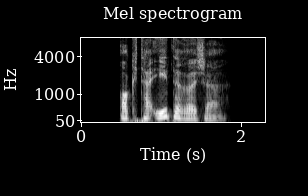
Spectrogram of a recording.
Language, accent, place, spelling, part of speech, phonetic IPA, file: German, Germany, Berlin, oktaeterischer, adjective, [ɔktaˈʔeːtəʁɪʃɐ], De-oktaeterischer.ogg
- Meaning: inflection of oktaeterisch: 1. strong/mixed nominative masculine singular 2. strong genitive/dative feminine singular 3. strong genitive plural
